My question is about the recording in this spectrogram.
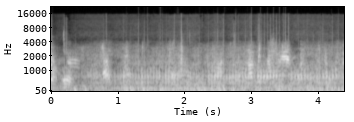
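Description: Engine of the motor vehicle pacing the cyclists, running steadily with low wind rumble on the microphone; a steady tone joins about a second and a half in.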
